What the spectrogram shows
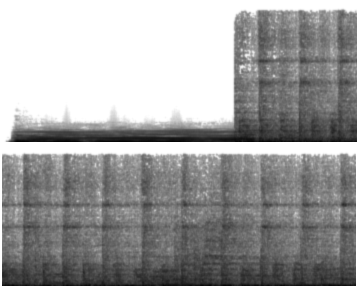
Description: horn; Blue jays

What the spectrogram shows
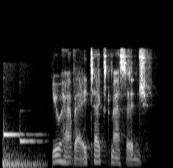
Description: Simple Sms Tone

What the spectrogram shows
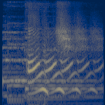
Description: Ouch Sms

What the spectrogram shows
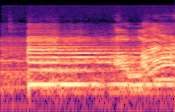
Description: Alert; The Circle

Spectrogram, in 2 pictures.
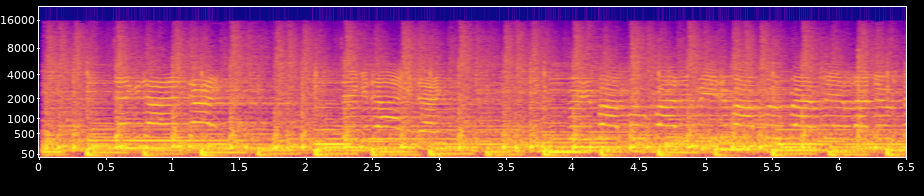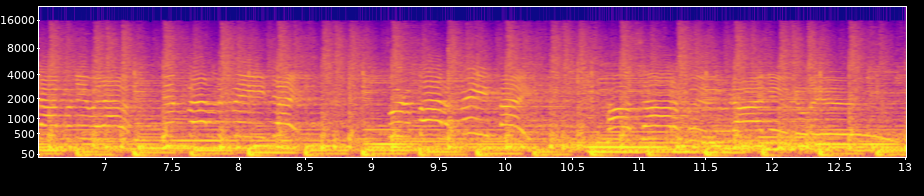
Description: Closing Music

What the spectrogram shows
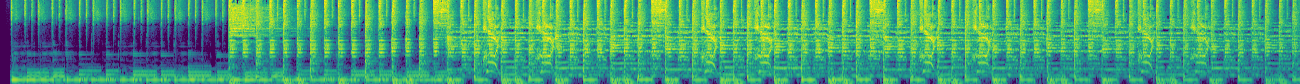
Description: Cool Rock Ring

